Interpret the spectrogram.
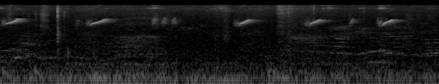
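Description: Faint bird chirping: short rising chirps repeated about once or twice a second, over a low steady room hum.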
